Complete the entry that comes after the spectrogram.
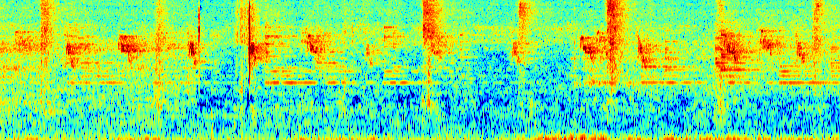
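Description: Small birds chirping in short, sharp, falling calls, over a low rumble that grows louder about four seconds in.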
